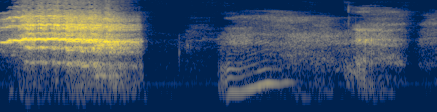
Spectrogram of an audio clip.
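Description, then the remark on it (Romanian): A horse neighs loudly, a long bright whinny lasting over a second, followed after a pause by softer snorting and breathy nickering sounds. It is Țugulea's horse, neighing hard and waking him from sleep. “Ei, și tocmai când era visul mai frumos, calul lui Țugulea neteză cu putere și îl trezi din somn.”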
